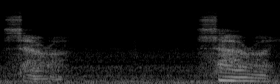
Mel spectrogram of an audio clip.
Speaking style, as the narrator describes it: said softly

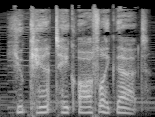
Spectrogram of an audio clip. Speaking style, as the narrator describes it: Vivin growled quietly

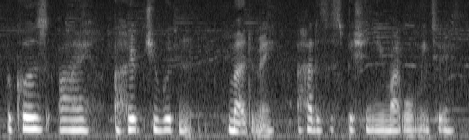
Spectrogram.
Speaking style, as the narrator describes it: Henry says

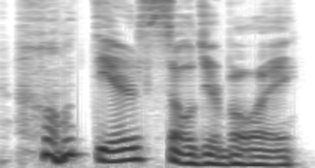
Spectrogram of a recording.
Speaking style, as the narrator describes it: the woman said with a chuckle

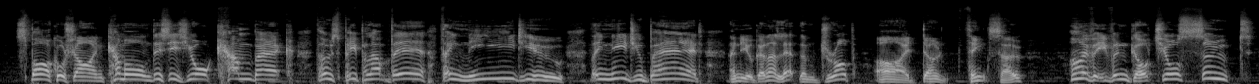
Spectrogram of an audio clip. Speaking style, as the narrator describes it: Chris said, his voice radiating pure ecstasy

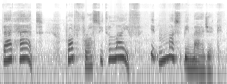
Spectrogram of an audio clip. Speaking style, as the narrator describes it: Karen gasped and said

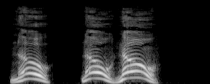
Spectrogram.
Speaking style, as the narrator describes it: yelped the dog

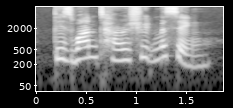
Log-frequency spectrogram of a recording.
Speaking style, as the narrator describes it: one of Tangaloa's servants called out

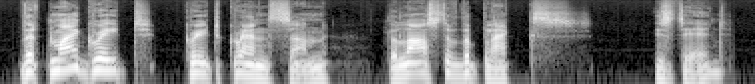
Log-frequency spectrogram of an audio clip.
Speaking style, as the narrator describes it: said Phineas Nigellus, slowly

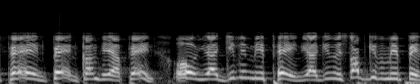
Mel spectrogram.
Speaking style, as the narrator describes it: peers at school crying, shouting and making fun of him or her, mocking him or her, say

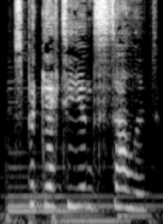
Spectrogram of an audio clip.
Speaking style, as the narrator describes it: cried Clarissa

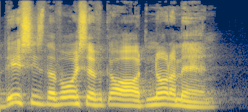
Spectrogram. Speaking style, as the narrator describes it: They shouted

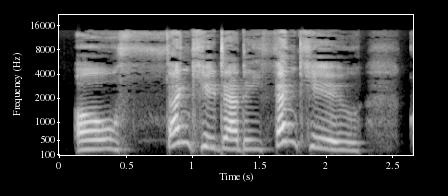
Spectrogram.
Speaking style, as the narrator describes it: cried Jenny in delight

